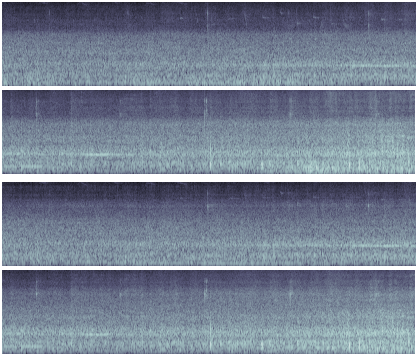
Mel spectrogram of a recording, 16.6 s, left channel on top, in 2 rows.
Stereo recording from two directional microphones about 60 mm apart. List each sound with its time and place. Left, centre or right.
12.3 s vehicle: left
13.4 s train: left; by 16.5 s centre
